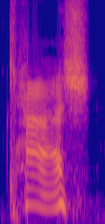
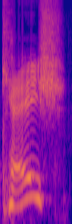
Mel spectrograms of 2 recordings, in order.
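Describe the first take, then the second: First: Said in the usual way. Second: "cash" with a long ay vowel, like "caysh"; Australian pronunciation. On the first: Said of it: "just an Australian pronunciation of, of cash". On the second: Shown as a demonstration. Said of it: "just an Australian pronunciation of".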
